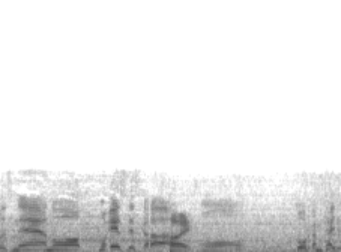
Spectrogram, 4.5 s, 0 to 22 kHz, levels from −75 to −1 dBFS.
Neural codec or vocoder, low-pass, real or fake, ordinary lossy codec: none; 7.2 kHz; real; Opus, 32 kbps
